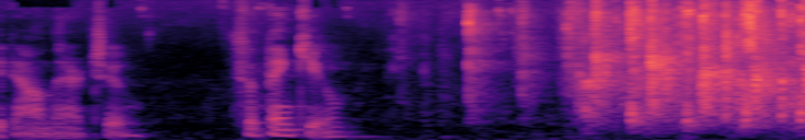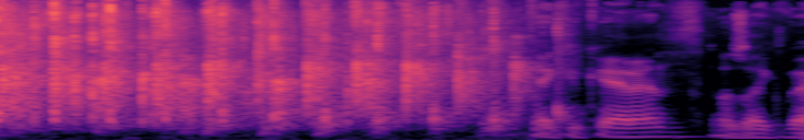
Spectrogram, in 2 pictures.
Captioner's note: applause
